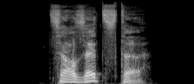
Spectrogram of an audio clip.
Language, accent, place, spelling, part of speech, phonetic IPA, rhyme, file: German, Germany, Berlin, zersetzte, adjective / verb, [t͡sɛɐ̯ˈzɛt͡stə], -ɛt͡stə, De-zersetzte.ogg
- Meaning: inflection of zersetzt: 1. strong/mixed nominative/accusative feminine singular 2. strong nominative/accusative plural 3. weak nominative all-gender singular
